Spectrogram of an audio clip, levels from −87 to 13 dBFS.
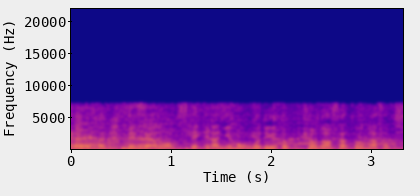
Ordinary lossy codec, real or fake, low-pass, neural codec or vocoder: none; fake; 7.2 kHz; codec, 16 kHz, 4 kbps, FunCodec, trained on LibriTTS, 50 frames a second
